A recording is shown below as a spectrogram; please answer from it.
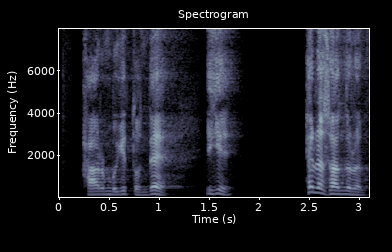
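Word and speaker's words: הר מגידו: 가지고 아마이 된 겁니다 히브리 원어 발음은 하름 먹이 도예요 하루 먹이 도인데 이게 헬라 사람들은 발음이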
